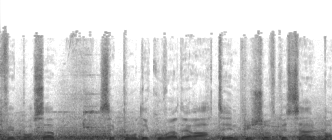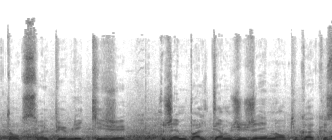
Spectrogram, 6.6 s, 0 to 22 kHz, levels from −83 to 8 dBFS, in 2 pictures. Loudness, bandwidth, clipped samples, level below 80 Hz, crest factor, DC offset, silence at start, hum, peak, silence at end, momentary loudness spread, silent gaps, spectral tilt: -15 LUFS; 17.5 kHz; under 0.1%; -42 dBFS; 12 dB; under 0.1%; 0 s; none; -2 dBFS; 0 s; 2 LU; none; -5.5 dB/octave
